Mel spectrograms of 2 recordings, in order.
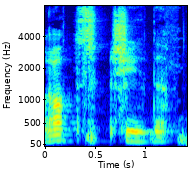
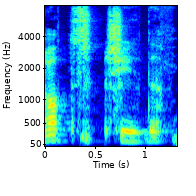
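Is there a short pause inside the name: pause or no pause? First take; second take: pause; pause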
